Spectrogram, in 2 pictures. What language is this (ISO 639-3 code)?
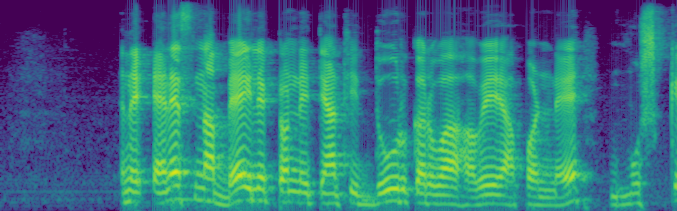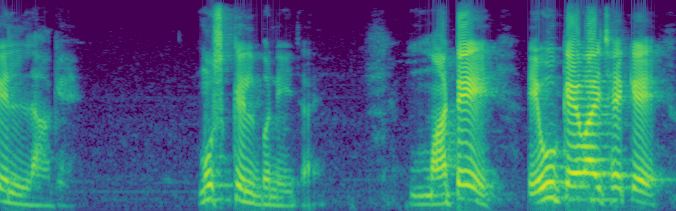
guj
